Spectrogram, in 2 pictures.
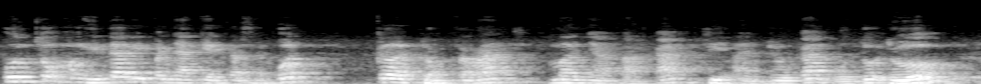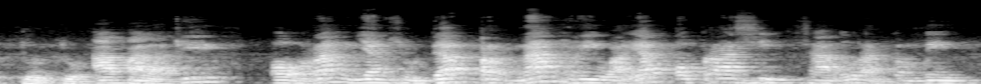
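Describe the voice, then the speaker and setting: A man preaching at a religious study session, animated, asking rhetorical questions of his listeners. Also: on the high side, unhurried, slight background noise. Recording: echoey, distant, dull lo-fi sound.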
